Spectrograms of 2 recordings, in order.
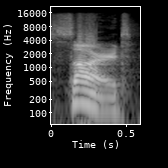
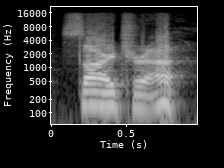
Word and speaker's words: Sartre: And Lois says, yeah, but they didn't correct the interviewer on his pronunciation of Sart. And Malcolm under his breath mutters, Sartre.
